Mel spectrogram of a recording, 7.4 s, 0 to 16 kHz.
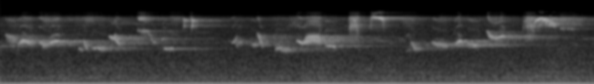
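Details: Dawn song of a Eurasian blackbird, unseen, in an echoing backyard at about 4:30am, captured on an HTC Desire phone; a run of short rich whistled phrases, each ending in a high scratchy flourish, about two every four seconds.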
